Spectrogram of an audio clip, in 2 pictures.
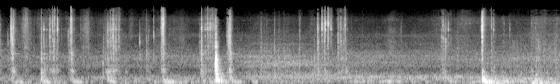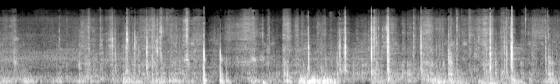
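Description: Scattered plastic clicks, taps and rubbing as wiring and electrical connectors are handled and pushed into place at a truck's steering column turn signal switch. A few dull knocks, and the handling grows busier in the second half.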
